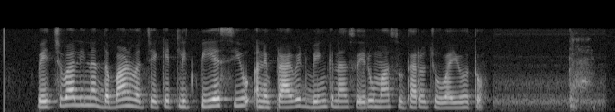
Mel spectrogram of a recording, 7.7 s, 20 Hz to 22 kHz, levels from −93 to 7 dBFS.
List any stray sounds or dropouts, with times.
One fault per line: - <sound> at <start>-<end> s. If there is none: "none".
- cough at 7.1-7.5 s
